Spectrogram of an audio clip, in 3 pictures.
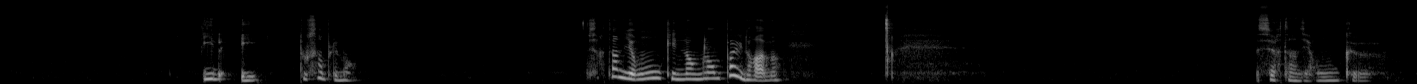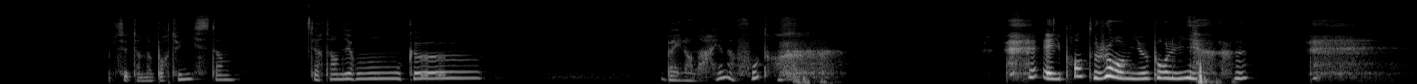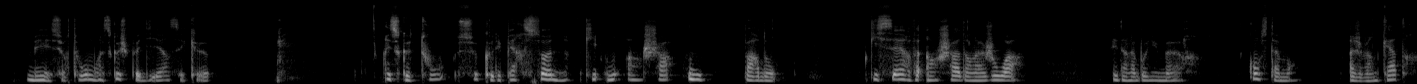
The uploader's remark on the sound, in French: Ce podcast a été enregistré en Présence de Réglisse, l'auteure du ronron l'accompagnant.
